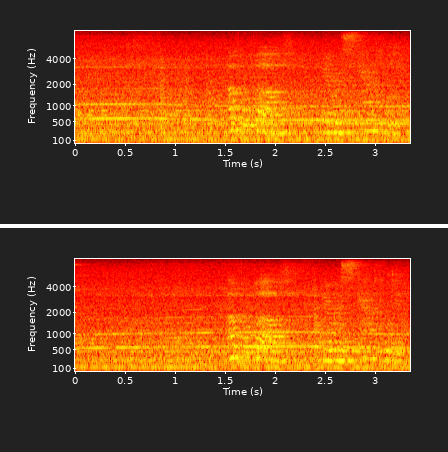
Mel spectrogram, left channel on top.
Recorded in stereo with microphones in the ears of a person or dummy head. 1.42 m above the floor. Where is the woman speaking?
15° left (ahead or behind), 2.0 m; by 3.3 s 25° right (ahead or behind), 1.6 m.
